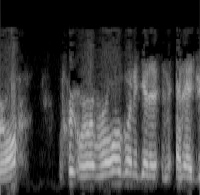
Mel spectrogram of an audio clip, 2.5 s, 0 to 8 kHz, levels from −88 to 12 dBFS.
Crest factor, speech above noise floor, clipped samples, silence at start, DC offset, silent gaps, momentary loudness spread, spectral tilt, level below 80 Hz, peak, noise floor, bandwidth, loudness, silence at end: 14 dB; 28 dB; under 0.1%; 0 s; under 0.1%; none; 8 LU; -8.5 dB/octave; -72 dBFS; -6 dBFS; -46 dBFS; 5.2 kHz; -20 LUFS; 0 s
